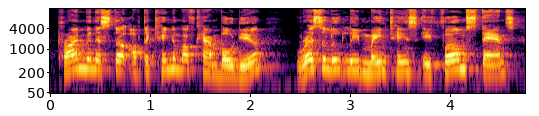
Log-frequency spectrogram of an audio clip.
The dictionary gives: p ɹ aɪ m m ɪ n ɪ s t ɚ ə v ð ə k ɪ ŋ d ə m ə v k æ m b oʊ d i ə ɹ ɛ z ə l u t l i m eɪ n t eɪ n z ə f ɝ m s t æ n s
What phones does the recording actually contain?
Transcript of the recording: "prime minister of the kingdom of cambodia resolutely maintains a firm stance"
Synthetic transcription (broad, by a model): p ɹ aɪ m m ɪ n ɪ s t ɚ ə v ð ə k ɪ ŋ d ə m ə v k æ m b oʊ d i ə ɹ ɛ z ə l u t l i m eɪ n t eɪ n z ə f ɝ m s t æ n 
